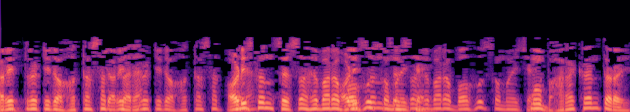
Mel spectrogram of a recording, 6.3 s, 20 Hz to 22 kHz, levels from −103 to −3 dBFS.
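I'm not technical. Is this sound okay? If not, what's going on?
No. Two problems run through the whole 6-second speech recording.

The first is a doubled audio track. A second copy of the same speech plays along about one second behind the original, a little quieter than it. It has no echo tail or room sound of its own, so it isn't a natural echo: the recording is simply mixed with a delayed duplicate of itself. The likely cause is the sound being captured twice, once through a slower route, or an edit leaving two misaligned copies in place.

The second is heavy MP3 compression, likely from saving the file at a very low quality setting. To make the file small, the encoder threw away sound it judged unimportant and removed everything above about 5.5 kHz. That upper range carries much of the crispness of speech, so the voice sounds dull and muffled. Faint details that the encoder kept in some moments and dropped in others come and go, which gives the sound a watery, swirling quality.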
